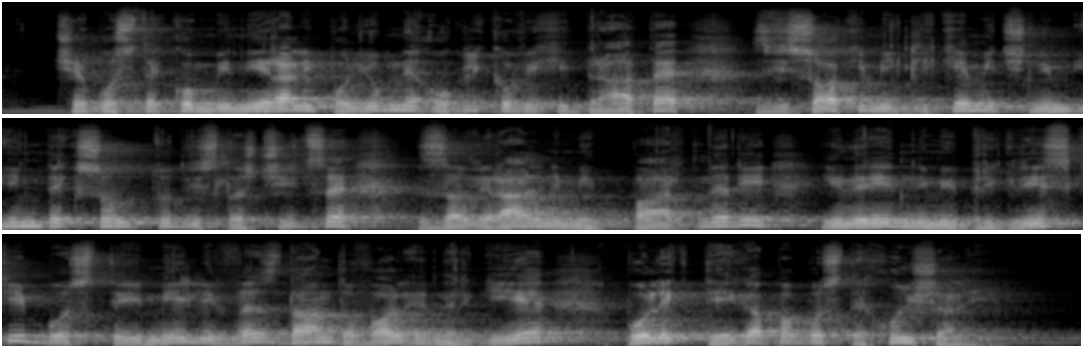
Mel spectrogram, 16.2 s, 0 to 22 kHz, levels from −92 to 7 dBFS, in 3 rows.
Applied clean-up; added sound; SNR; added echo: none; none; none; none.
